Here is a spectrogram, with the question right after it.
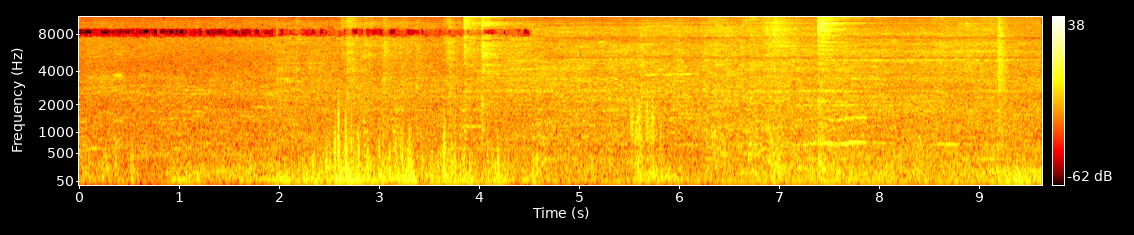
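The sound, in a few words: Taj Express train departing Agra Cantt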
